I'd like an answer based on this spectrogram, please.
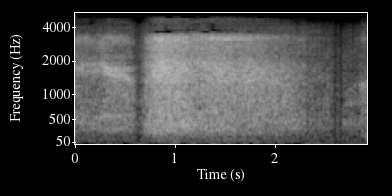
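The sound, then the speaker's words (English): A person breathes out during a guided breathing exercise, one long, steady, airy exhale lasting about two seconds, with a short breath just before it and another starting at the end. “Now breathe out.”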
